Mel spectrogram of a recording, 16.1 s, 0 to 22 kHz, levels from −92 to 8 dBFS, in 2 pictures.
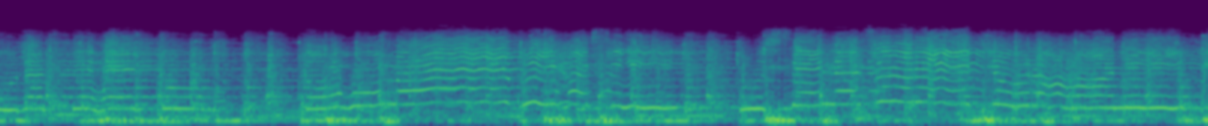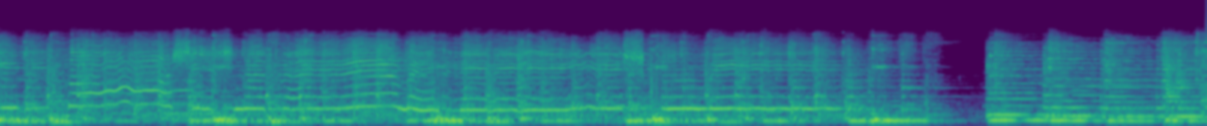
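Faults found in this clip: No call or media quality findings to report.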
